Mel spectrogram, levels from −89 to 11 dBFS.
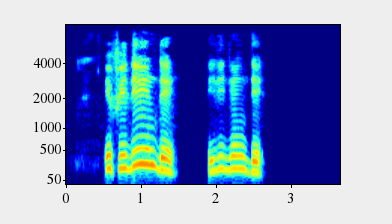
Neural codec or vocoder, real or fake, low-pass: codec, 16 kHz in and 24 kHz out, 1 kbps, XY-Tokenizer; fake; 7.2 kHz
